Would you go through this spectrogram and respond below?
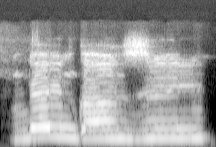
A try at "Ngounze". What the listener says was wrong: Non, c'est pas Ngozu, c'est Ngounze. Ngounze.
